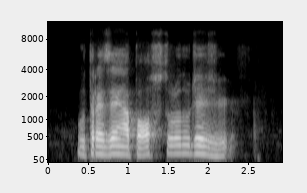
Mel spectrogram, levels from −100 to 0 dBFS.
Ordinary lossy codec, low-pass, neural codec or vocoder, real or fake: Opus, 32 kbps; 7.2 kHz; none; real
